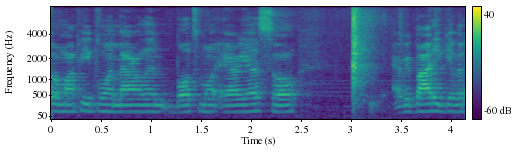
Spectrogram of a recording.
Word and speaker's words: Baltimore: Yeah, next is Baltimore, yeah. No, it's Baltimore. Baltimore? Yeah. Okay, there we go. You can't pronounce the T.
